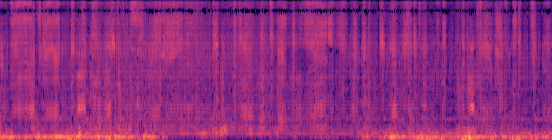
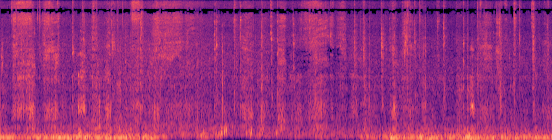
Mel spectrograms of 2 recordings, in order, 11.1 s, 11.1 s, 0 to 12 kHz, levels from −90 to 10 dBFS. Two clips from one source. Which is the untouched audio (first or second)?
second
